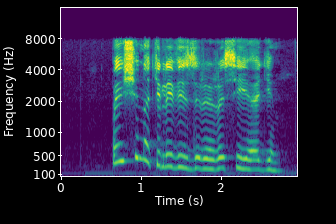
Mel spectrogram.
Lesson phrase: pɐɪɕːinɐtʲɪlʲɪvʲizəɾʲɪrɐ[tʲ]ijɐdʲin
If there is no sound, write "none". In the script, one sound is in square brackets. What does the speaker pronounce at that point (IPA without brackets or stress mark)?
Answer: sʲ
